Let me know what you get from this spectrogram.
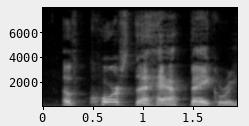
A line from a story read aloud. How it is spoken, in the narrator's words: snapped the king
